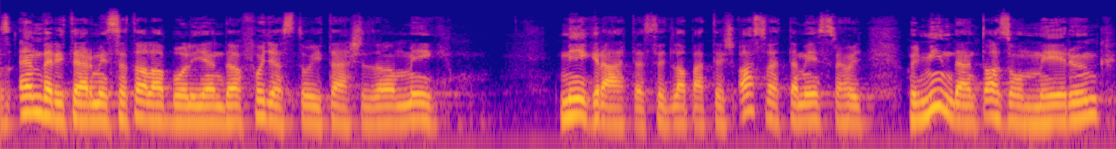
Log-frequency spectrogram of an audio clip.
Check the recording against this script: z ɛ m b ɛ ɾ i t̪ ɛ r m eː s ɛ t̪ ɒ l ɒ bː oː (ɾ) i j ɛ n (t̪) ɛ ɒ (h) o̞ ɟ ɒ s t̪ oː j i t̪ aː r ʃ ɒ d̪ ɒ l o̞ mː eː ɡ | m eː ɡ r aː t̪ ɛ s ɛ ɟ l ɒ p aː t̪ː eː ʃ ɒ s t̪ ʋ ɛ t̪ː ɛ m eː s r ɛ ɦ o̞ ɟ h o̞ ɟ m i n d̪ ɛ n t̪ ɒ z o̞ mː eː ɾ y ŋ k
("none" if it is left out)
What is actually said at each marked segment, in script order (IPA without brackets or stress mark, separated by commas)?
l, d̪, f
